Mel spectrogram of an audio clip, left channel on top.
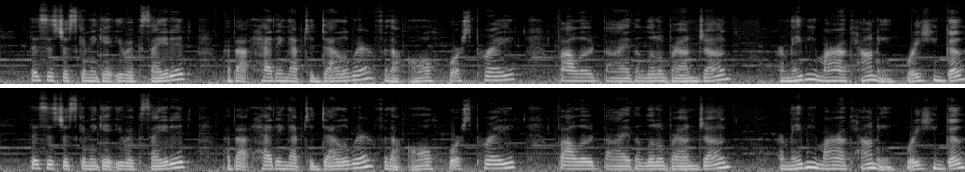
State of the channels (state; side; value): normal; both; correlation 0.83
